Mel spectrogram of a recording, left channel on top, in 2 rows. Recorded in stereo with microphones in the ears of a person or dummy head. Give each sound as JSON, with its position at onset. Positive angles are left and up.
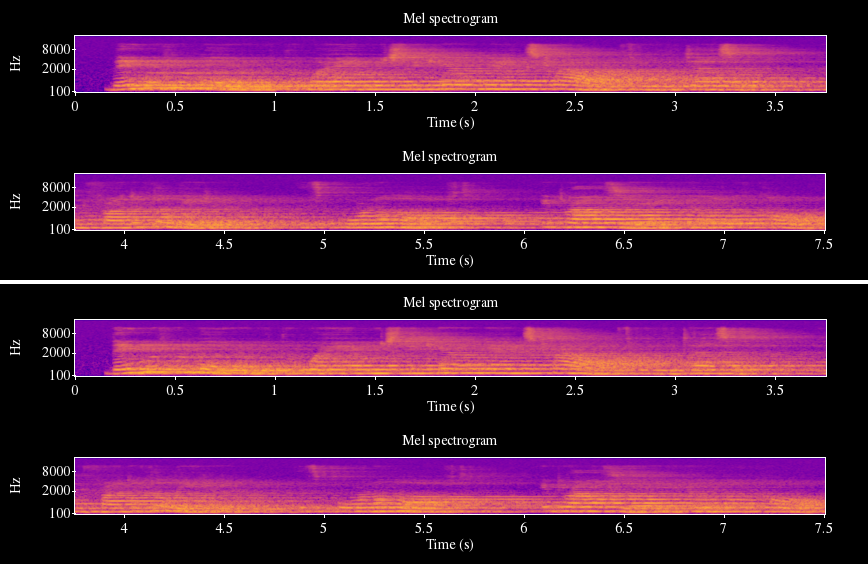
{"t": 0.1, "sound": "a woman speaking", "side_deg": -70, "distance_m": 3.5}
